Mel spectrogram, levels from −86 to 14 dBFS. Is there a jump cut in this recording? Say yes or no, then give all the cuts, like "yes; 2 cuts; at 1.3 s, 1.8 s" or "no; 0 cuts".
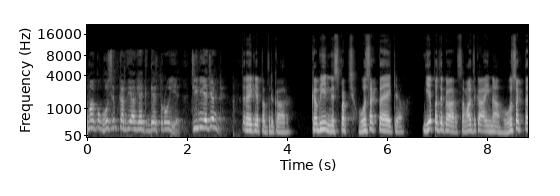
yes; 1 cut; at 3.2 s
